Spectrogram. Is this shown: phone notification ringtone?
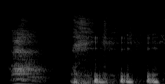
no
